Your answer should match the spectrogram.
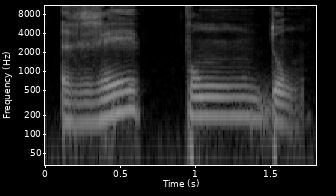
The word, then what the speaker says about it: répondons: Alright, then of course for nous, we've got the normal and classic ending O-N-S, okay, don't pronounce the final S, you only pronounce this O sound, so you get répondons, nous répondons, nous répondons, okay, and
